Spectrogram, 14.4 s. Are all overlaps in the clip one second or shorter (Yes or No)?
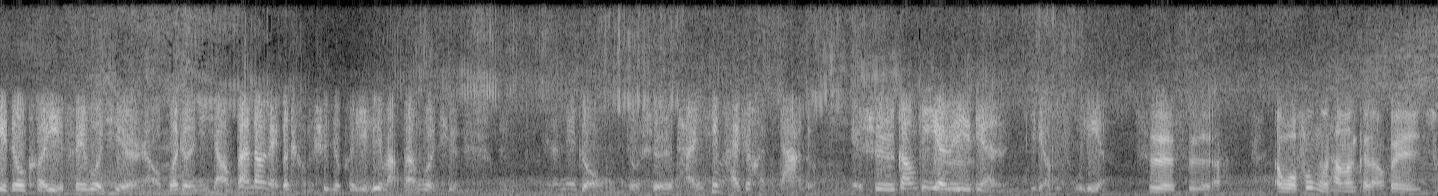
Yes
